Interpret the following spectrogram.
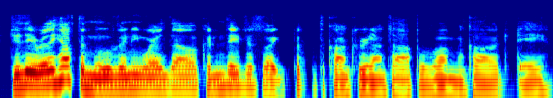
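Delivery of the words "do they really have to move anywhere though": ordinary delivery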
